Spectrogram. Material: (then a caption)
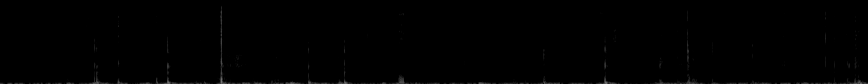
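Paper. A small paperback book is held open while its paper pages are slowly flipped and riffled with the fingertips. The result is quiet, crisp rustles and soft flicks, with brief bright clicks as the pages snap past, repeating irregularly throughout.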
